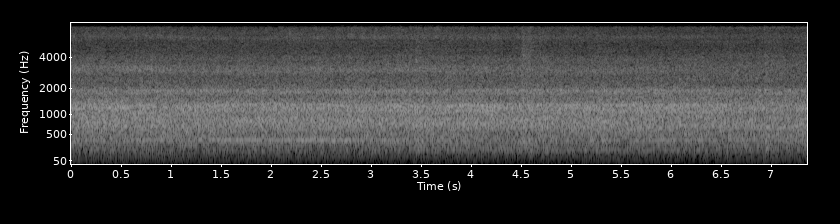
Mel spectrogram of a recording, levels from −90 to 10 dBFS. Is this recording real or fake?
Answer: fake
